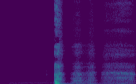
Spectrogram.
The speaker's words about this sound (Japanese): 息がそんなに上がって、あなたの息遣いを聞いていたら、私も興奮してまいりました。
